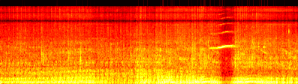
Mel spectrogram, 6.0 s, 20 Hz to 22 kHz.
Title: Honda CX500 1981 model, motor running rough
